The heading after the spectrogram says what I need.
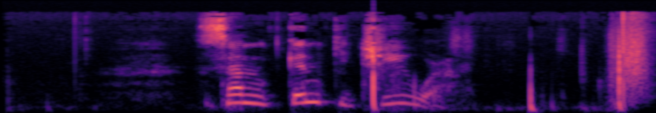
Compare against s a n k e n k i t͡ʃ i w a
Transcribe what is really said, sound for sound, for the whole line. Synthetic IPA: s a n k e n k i t͡ʃ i w a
